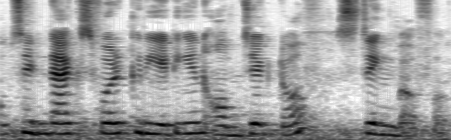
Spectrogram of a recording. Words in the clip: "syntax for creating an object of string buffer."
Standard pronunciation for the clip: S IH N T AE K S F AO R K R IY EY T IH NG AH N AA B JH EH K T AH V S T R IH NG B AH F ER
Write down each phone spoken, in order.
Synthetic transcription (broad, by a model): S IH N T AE K S F AO R K R IY EY T IH NG AH N AA B JH EH K T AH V S T R IH NG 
